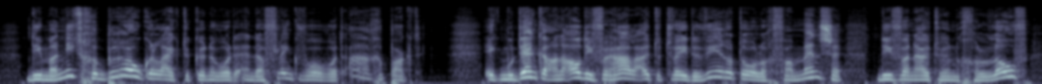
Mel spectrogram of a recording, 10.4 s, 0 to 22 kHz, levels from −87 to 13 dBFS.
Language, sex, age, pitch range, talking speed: Dutch, male, 50-69, 140-200 Hz, 180 wpm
